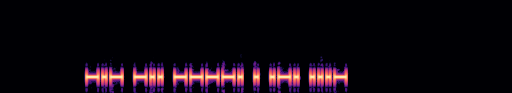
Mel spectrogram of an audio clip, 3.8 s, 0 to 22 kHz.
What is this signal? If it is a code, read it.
Morse code, heard as a keyed tone, about 40 wpm, 700 Hz. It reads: KD9ERV
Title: USA Call Signs - 6 Characters - Repeated 3x - 40wpm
